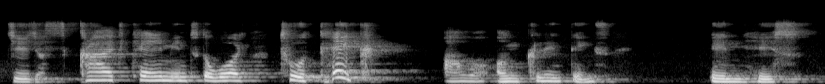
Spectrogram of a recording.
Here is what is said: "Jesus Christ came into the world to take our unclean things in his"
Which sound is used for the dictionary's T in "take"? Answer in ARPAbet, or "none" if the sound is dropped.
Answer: T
